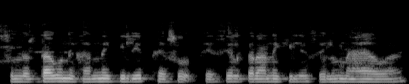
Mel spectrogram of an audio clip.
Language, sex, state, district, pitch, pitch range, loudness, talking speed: Hindi, male, Bihar, Jahanabad, 130 Hz, 125-135 Hz, -27 LUFS, 190 wpm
